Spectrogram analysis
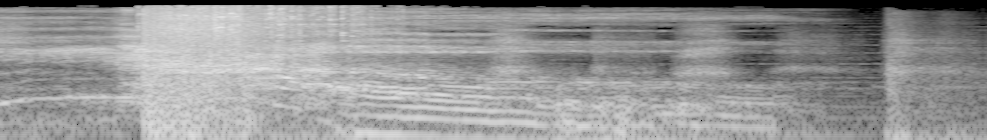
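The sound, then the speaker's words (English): Glass windows shatter and burst outwards in a loud crash, preceded by a brief shrill rising tone. Descending tones and debris trail off behind it, and a second sharp impact sounds near the end. “The shrill sound, coupled with the force of her voice, caused all of the first floor windows to burst outwards.”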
